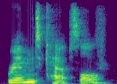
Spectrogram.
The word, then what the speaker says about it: Rymdkapsel: It's, I think it's pronounced rimmed capsule. It's spelled R Y M D K A P S E L, and it's kind of a uh, RTS game, I guess.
